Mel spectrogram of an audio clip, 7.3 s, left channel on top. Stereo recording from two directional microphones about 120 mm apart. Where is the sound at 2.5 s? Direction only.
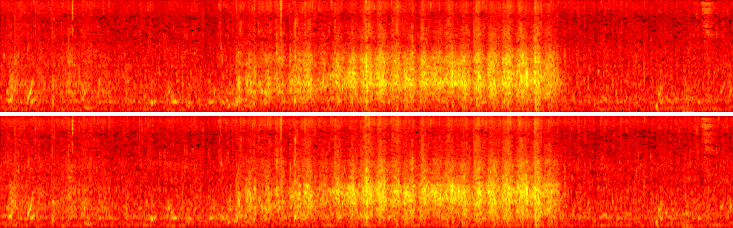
10° left (ahead or behind).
